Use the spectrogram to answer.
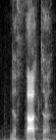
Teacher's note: the verbal root ends in a noon the noon will assimilate into the Tav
